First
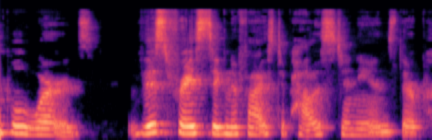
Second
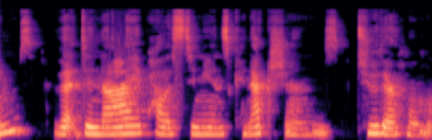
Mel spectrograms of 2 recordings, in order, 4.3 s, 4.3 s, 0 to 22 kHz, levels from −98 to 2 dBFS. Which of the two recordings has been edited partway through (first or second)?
second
